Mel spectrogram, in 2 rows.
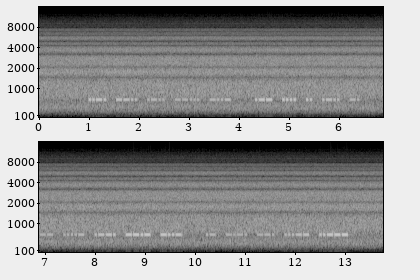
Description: Morse code, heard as a keyed tone, machine-sent, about 32 wpm, spaced as for 24 wpm, 640 Hz, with heavy radio static, fading and a narrow filter. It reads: FZL7X WHILN M4PQX ACG32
